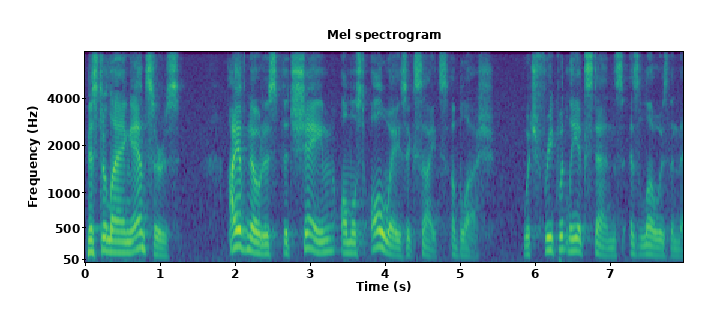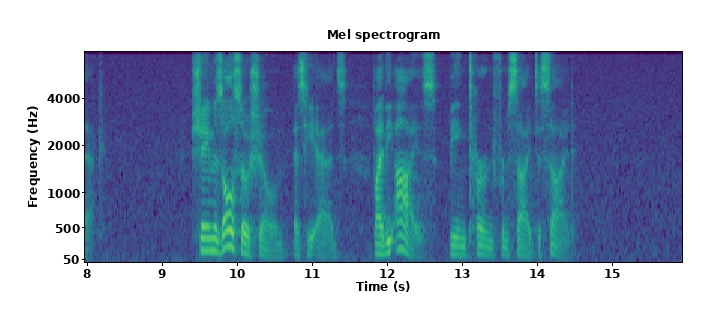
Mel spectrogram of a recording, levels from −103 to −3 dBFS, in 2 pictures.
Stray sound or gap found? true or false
false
